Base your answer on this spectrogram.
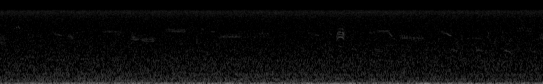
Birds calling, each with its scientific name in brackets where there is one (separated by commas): Eurasian Skylark (Alauda arvensis), Hawaii Amakihi (Chlorodrepanis virens)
